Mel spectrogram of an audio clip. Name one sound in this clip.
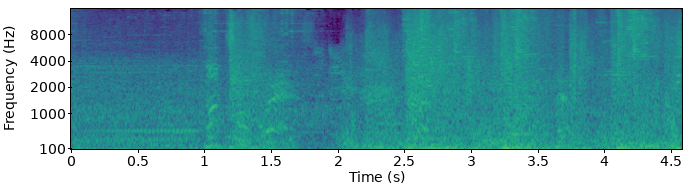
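Game spells whoosh and crackle in a fast fight.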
